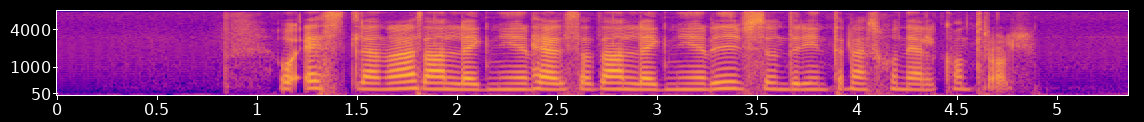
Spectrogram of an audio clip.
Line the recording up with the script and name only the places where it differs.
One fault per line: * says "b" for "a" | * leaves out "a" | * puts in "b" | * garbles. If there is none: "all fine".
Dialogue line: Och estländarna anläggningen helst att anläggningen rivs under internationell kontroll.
all fine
